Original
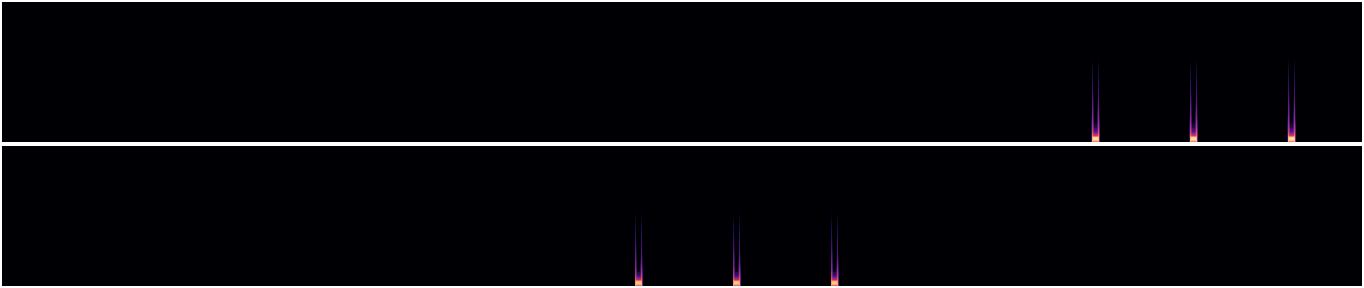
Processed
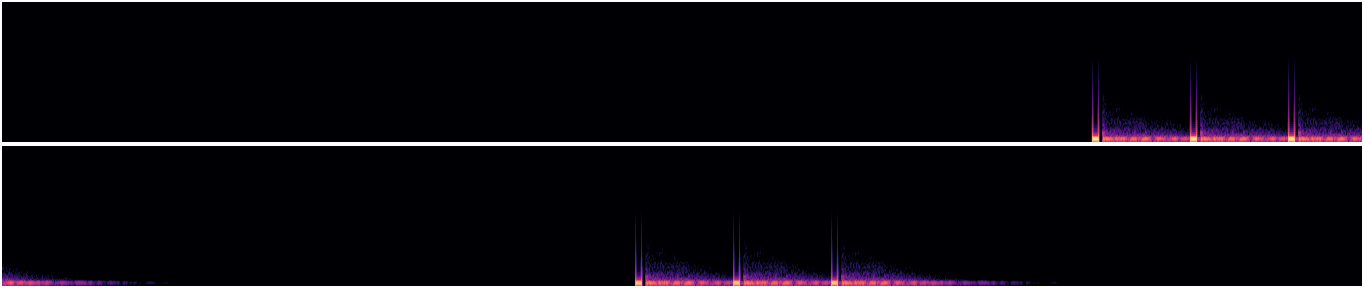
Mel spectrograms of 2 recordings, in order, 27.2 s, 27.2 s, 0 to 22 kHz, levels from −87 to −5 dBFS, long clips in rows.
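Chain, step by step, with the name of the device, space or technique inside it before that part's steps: compressed reverb return (on a send at -4 dB: reverberation RT60 1.6 s, pre-delay 100 ms + compression 10:1, threshold -28 dBFS, peak gain reduction 14 dB)

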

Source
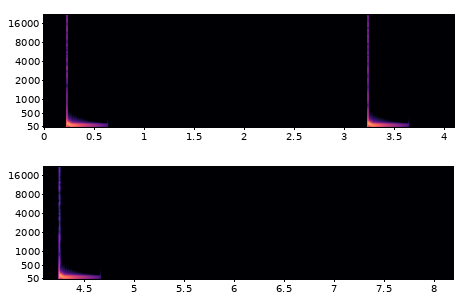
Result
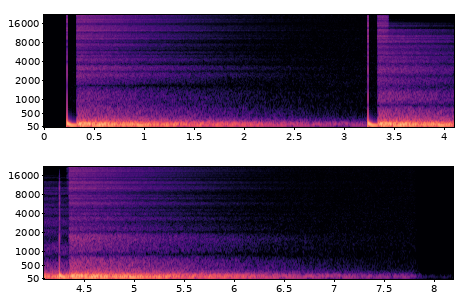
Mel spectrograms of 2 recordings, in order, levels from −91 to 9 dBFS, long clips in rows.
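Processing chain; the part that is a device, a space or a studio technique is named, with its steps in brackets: cathedral (reverberation RT60 4.4 s, pre-delay 97 ms, DRR -7.5 dB); 3.44–4.33 s: low-pass 8.9 kHz 12 dB/octave; gate with hold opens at -53 dBFS; trim +6 dB

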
